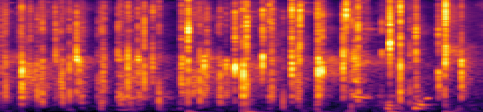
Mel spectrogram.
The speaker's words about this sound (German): Können wir erst noch Applaus und für die Spielleitung? Kurz Applaus, ja, auf jeden Fall.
